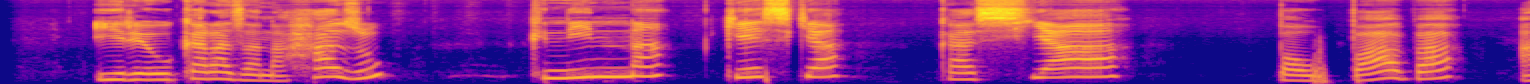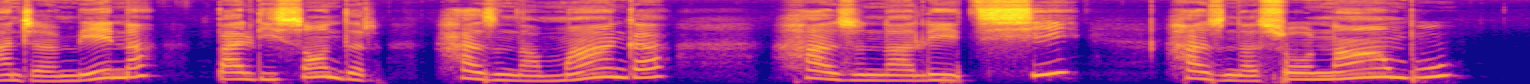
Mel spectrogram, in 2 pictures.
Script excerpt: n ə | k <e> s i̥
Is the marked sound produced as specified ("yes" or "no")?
yes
